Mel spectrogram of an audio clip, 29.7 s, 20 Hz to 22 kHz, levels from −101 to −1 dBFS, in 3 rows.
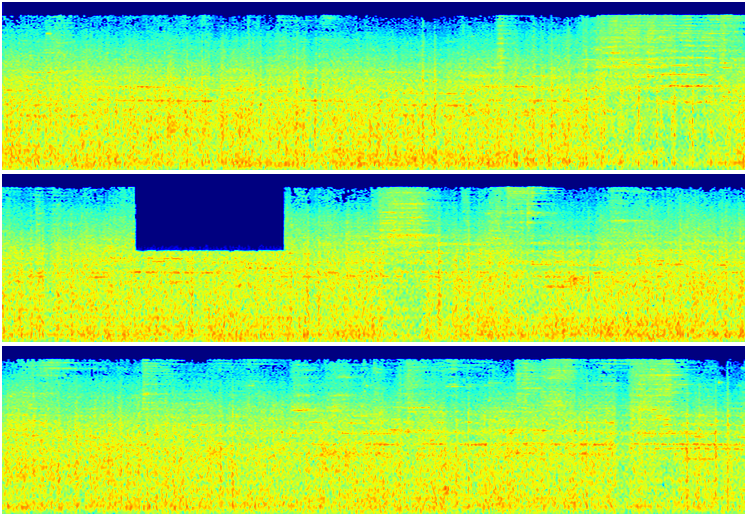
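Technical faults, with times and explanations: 11.67–13.67 s, adaptive stream at a lower bitrate: nothing remains above 3.4 kHz and artefacts rise. The abrupt switch points to a drop from about 96 to 16 kbit/s.
27.98–28.18 s, sudden gain jump: sound and background fall together by about 6 dB with no fade. The likely cause is a digital gain change applied without a ramp.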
